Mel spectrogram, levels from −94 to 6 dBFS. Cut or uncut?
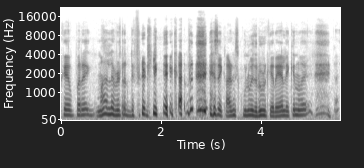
uncut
